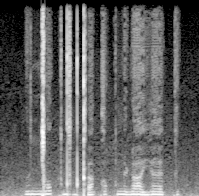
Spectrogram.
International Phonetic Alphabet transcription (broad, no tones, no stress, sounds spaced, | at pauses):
ɨ ŋ͡ǀ ɔ k d ɘ d kʼ a k u q n i ɳ a j ɛ k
